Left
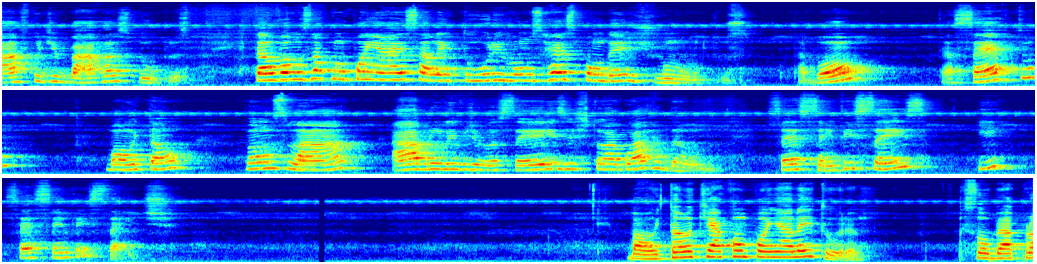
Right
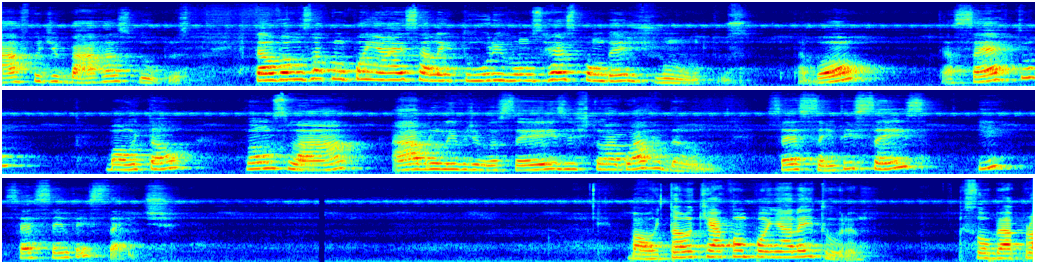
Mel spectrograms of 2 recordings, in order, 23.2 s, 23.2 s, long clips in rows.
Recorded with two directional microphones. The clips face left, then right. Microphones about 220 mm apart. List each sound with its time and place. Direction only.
0.0 s a woman's voice: 10° right (ahead or behind)
1.9 s a woman's voice: 10° right (ahead or behind)
8.5 s a woman's voice: 5° right (ahead or behind)
15.6 s a woman's voice: 10° right (ahead or behind)
20.2 s a woman's voice: 50° left (ahead or behind)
